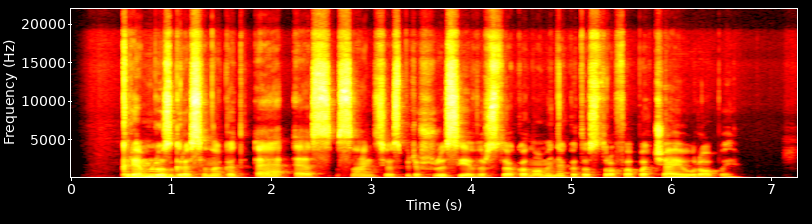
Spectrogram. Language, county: Lithuanian, Šiauliai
